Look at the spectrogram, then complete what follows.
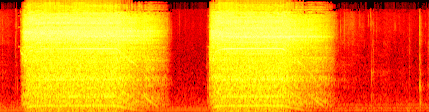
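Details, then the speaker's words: Ryobi One+ drill, bought as spares/repairs, on a Ryobi battery: two clean trigger pulls with a bright even motor whine spinning down smoothly; trigger sticks in slightly but the drill runs normally. "already used this anyway and I can say without a doubt it does its job"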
